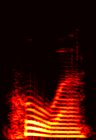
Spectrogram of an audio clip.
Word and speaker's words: rua: So the “r” is pronounced like the “h” in “hot” when it comes at the beginning of a word.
